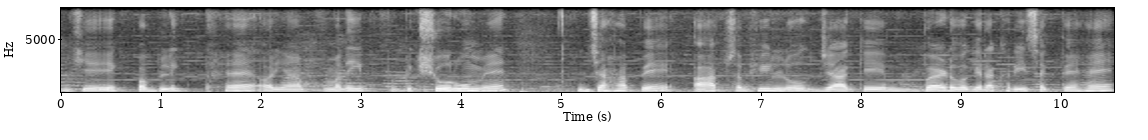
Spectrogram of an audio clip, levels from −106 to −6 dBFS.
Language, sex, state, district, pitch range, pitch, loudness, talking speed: Hindi, male, Bihar, Kishanganj, 145-165 Hz, 155 Hz, -15 LUFS, 130 wpm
